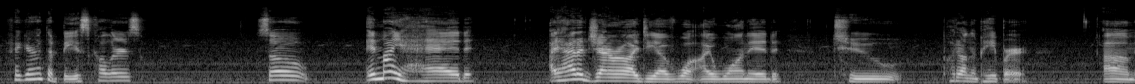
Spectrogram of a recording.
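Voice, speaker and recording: Sick, stuffy-nosed male art vlogger; slow, halting casual commentary, slightly high voice. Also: slight background noise. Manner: halting, many ums and restarts. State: congested, nasal from a cold. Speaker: digital art video host. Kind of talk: casual draw-along commentary.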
